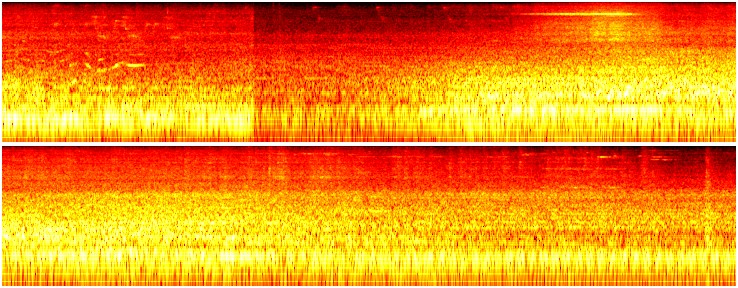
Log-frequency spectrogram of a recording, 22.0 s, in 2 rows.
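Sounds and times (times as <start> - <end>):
diesel locomotive engine hum: 0.0 - 22.0
wheel or brake squeal: 7.9 - 9.9, 18.8 - 21.2.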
